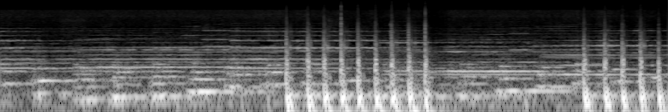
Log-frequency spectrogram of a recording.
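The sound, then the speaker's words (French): Knocking on a bedroom door in two bursts of rapid, sharp raps, the first longer and the second shorter, over sustained music-like tones. “Son ami Jean est invité. Il occupe la chambre qui est à côté de la sienne. Et Xavier va frapper à sa chambre.”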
